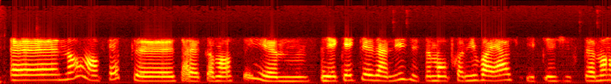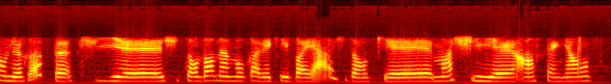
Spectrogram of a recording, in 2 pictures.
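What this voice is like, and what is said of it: Québécois French accent. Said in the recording (French): “À l'accent, je crois deviner que tu es québécoise.”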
